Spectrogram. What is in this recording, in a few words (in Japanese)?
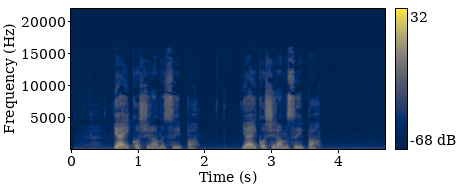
"ヤイコシラㇺスイパ", アイヌ語; yaykosiramsuypa; 「考える」; アイヌ語クイズ; ヤイ yay・自分 コ ko・に対して シ si・自分の ラㇺ ram・心 スイパ suypa・を何度も揺らす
